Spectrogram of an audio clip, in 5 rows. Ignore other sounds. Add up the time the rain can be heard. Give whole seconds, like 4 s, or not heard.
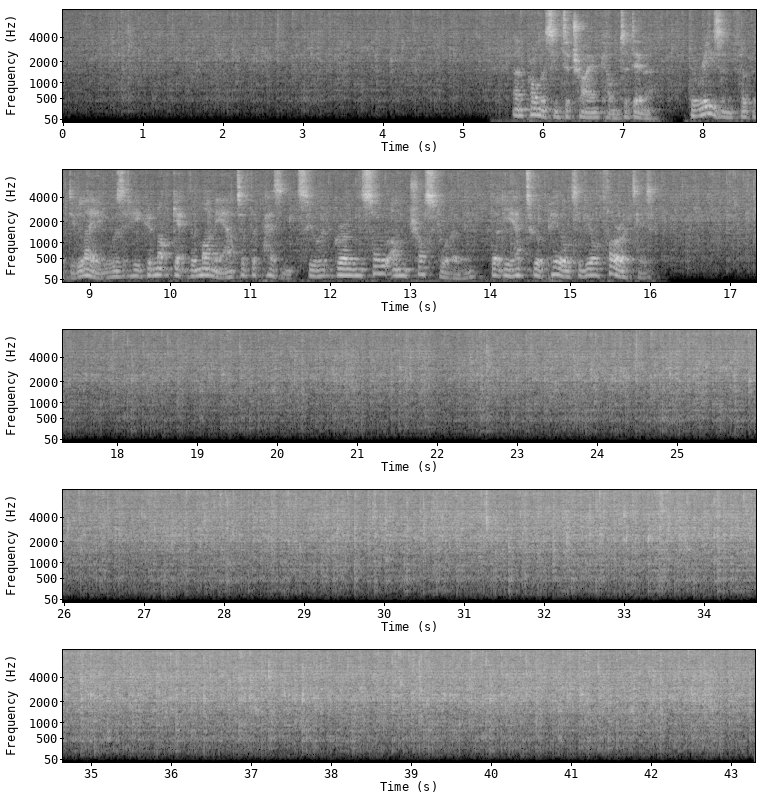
43 s.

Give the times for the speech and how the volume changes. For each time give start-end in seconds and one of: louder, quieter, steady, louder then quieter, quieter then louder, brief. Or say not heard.
5.3-16.1 steady.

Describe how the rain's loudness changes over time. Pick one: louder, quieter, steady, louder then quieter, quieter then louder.
louder.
